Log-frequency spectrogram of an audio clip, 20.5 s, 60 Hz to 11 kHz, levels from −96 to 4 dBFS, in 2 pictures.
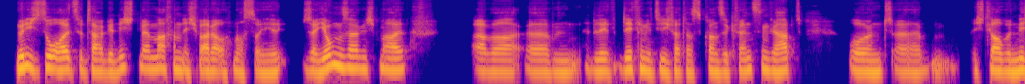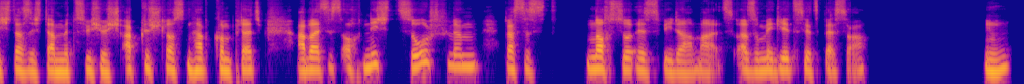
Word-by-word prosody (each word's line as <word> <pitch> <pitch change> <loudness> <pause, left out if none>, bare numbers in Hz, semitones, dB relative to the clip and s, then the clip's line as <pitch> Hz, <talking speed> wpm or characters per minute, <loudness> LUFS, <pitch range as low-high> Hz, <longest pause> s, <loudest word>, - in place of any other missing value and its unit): Würde 170 +3 +8
ich 145 -5 +1
so 170 0 +6
heutzutage 140 -3 +3
nicht 175 +6 -1
mehr 160 -1 +2
machen. 155 -1 +1
Ich 135 -3 -3
war - - +6
da 140 - +5
auch 125 -2 -2
noch 135 -4 -3
so - - -3
sehr 140 - -2
jung, 180 +7 +6
sage 165 -2 +3
ich 155 - -5
mal, 155 -1 +3 0.6
aber 135 -2 0
ähm, 130 -1 -2
def 140 -3 -1
definitiv 145 -4 0
hat 135 -1 -2
das 125 -2 -3
Konsequenzen 140 +3 -1
gehabt 140 +2 +2 0.4
und 135 -2 0
ähm, 130 +5 -5
ich 140 - -6
glaube 140 -3 +4
nicht, 145 +1 +2
dass 140 -3 +1
ich 130 -4 -4
damit 135 -2 +1
psychisch 135 -2 -2
abgeschlossen 155 -3 -1
hab, 145 -1 +1
komplett, 150 +1 0 0.3
aber 140 +2 +6
es 150 - -4
ist 165 - -5
auch 165 - -6
nicht 185 +1 0
so 185 +7 +2
schlimm, 185 -3 -4 0.2
dass 160 -3 0
es 140 -6 -5 0.4
noch 160 0 +5
so 155 -1 -1
ist 140 -2 -4
wie 135 -3 -4
damals. 125 +1 -5
Also 140 -1 -2
mir 145 0 0
geht's 145 +1 -1
jetzt 145 -4 -4
besser. - - -6 1.2
Mhm. 145 +6 0
145 Hz, 170 wpm, -23 LUFS, 135-160 Hz, 1.2 s, Würde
